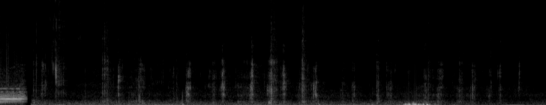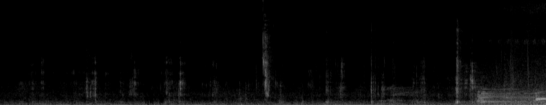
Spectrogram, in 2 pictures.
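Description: A person chewing and biting food close to the microphone, giving faint, irregular small crunches and clicks. A dull low thump comes about five and a half seconds in.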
